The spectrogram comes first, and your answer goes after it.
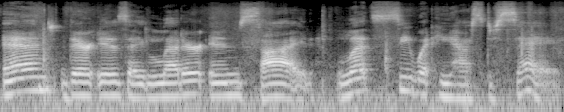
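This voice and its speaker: A woman's voice: deep voice, slow pace, a little hiss or hum. A woman reading a children's storybook aloud as a teacher, carefully explaining as she goes.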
